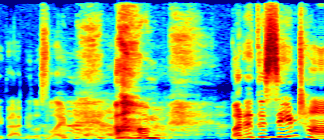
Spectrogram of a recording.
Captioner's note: audience laughing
